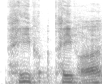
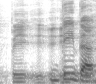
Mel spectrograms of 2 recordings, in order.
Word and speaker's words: Bieber: It's not Justin Peeper, it's Bieber. He's not pronouncing it correctly.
